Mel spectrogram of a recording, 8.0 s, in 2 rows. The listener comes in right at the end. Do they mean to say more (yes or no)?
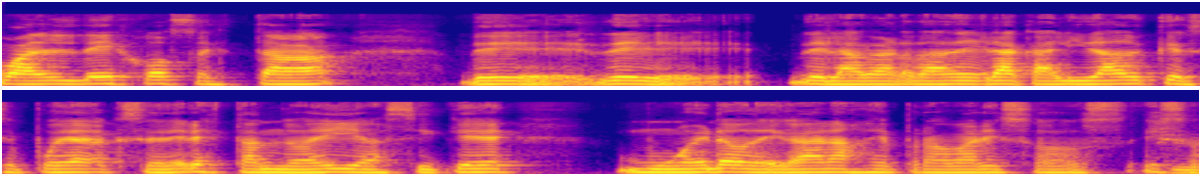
yes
